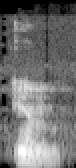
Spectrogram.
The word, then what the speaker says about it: أم: In Fusha it's pronounced and like many Shaamy words, the Dhamma from Fusha turns into the Kesra in Shaamy, so it's pronounced im.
